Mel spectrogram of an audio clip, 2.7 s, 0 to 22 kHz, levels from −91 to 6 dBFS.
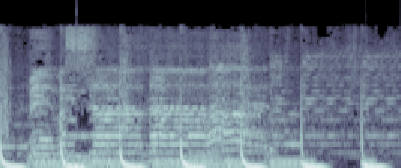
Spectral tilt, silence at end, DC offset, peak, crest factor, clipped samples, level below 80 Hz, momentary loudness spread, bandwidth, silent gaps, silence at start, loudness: -5 dB/octave; 0 s; under 0.1%; 0 dBFS; 10 dB; under 0.1%; -14 dBFS; 4 LU; 11.5 kHz; none; 0 s; -12 LUFS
